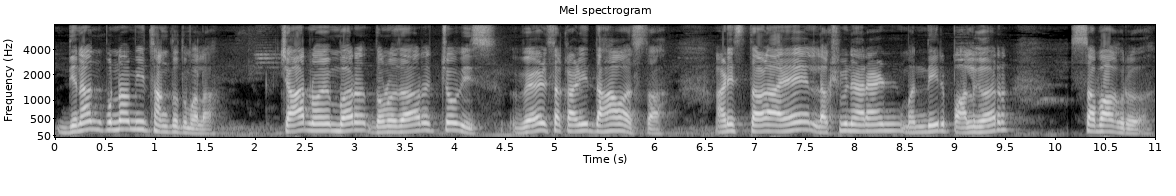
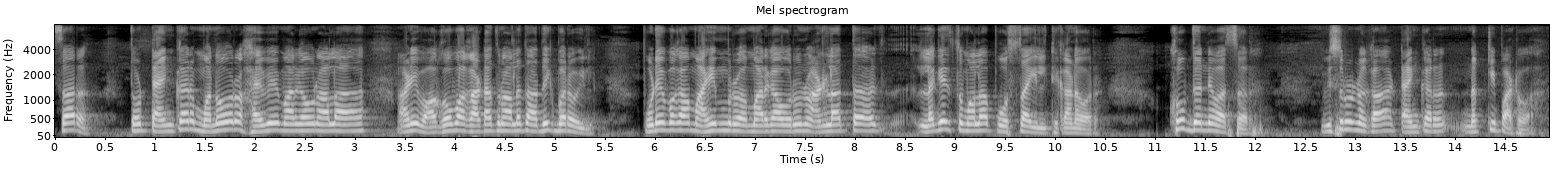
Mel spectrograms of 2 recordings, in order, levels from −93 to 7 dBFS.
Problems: constant background noise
